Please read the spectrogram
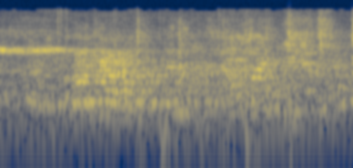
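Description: Young players' voices calling in a large, echoing indoor football hall, with a few dull thuds of a football bouncing.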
